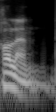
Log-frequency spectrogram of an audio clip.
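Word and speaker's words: Haaland: Me gusta que digas Holland, así no estoy solo con esa pronunciación. En España es Holland siempre.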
